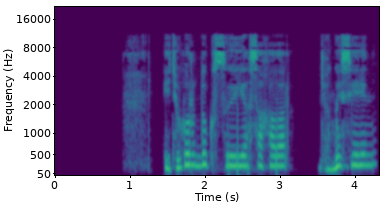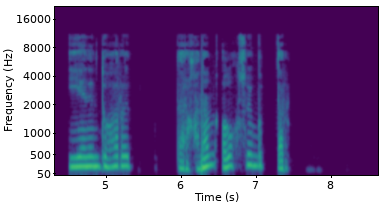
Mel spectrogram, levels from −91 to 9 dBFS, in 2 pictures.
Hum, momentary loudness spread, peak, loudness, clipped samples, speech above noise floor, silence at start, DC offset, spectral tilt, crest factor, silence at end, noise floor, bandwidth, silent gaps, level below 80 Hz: none; 11 LU; -10 dBFS; -27 LUFS; under 0.1%; over 64 dB; 0.95 s; under 0.1%; -4.5 dB/octave; 18 dB; 1.2 s; under -90 dBFS; 11.5 kHz; 1.32-1.45 s, 3.28-3.49 s, 4.31-4.49 s, 5.37-5.43 s, 5.52-5.63 s, 5.72-5.94 s, 7.17-7.27 s; -64 dBFS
